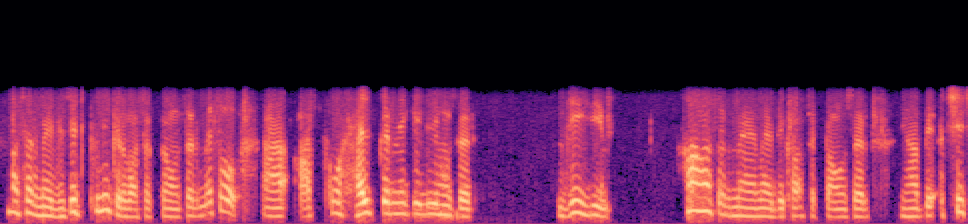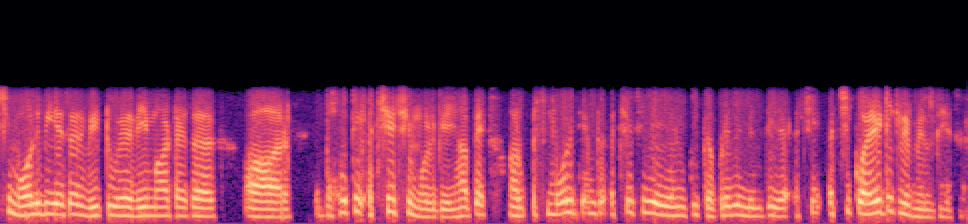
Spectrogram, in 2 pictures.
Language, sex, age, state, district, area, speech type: Urdu, male, 18-30, Bihar, Khagaria, rural, conversation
